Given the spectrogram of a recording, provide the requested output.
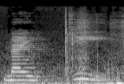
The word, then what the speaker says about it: Nike: from the Greek goddess of victory in it's pronounced 9e so the name 19 from Greek wow I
